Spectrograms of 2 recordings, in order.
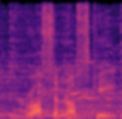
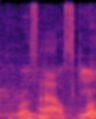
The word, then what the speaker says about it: Rosnowski: Here the referees, Elijah Monaco and Blake, excuse me for this misprononunciation, Rosenoski. Rosnowski. Rosowski. As I was corrected.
